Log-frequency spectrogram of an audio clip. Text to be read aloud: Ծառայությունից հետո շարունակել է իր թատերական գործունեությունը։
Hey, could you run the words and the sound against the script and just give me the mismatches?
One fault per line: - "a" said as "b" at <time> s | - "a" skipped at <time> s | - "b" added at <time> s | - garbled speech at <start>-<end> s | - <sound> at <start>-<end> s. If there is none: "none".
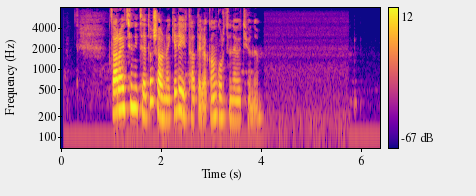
none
